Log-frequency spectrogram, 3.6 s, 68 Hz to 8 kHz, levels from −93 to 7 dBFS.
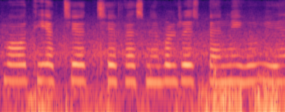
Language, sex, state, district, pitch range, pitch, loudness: Hindi, female, Bihar, Kaimur, 250-255 Hz, 255 Hz, -15 LUFS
